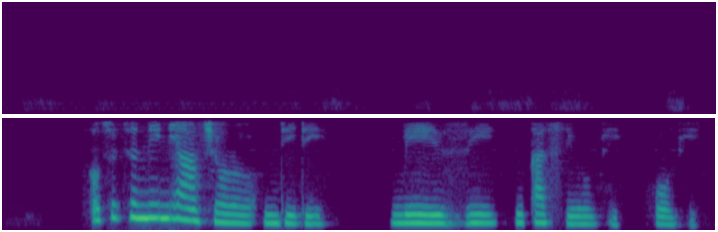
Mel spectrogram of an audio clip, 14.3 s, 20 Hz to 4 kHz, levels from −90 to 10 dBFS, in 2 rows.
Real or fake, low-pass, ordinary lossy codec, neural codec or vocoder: fake; 3.6 kHz; AAC, 24 kbps; codec, 16 kHz, 0.5 kbps, FunCodec, trained on LibriTTS, 25 frames a second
